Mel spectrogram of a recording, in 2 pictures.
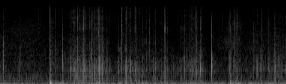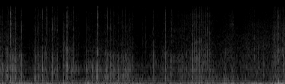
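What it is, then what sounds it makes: Faux-leather case scratched with fingernails. Long nails scratch across a black glossy, croc-embossed patent faux-leather brush case with a cord tie. The result is a continuous run of dry, crinkly scratching and rasping over a steady low rumble, with a sharper click near the start.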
